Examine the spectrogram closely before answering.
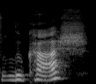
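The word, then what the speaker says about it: Lukáš: bit pasta aside from how to pronounce Lucas's name as lukash you know a little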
